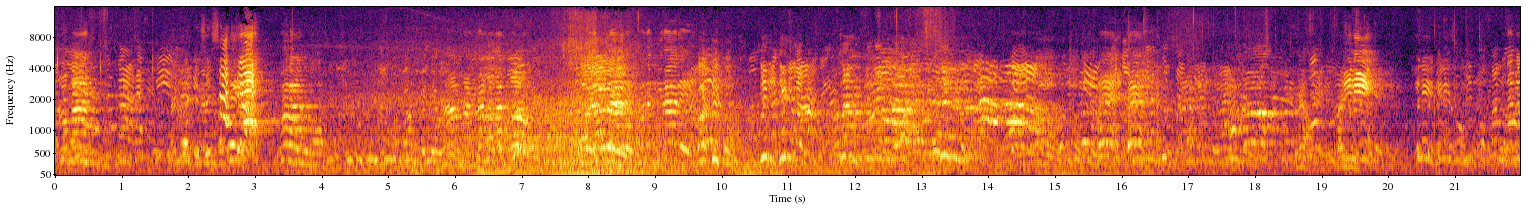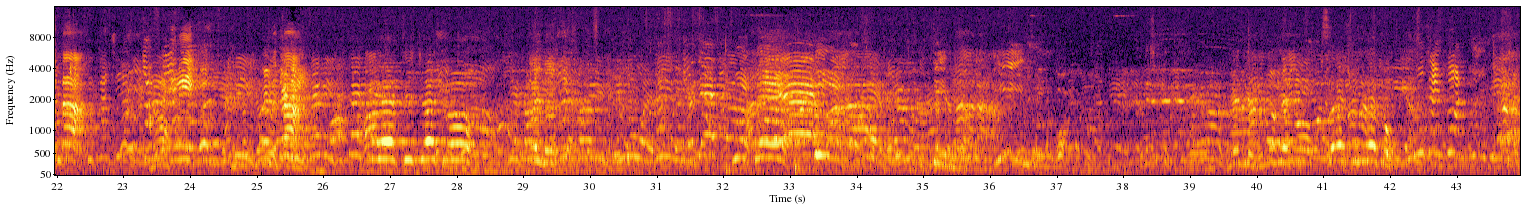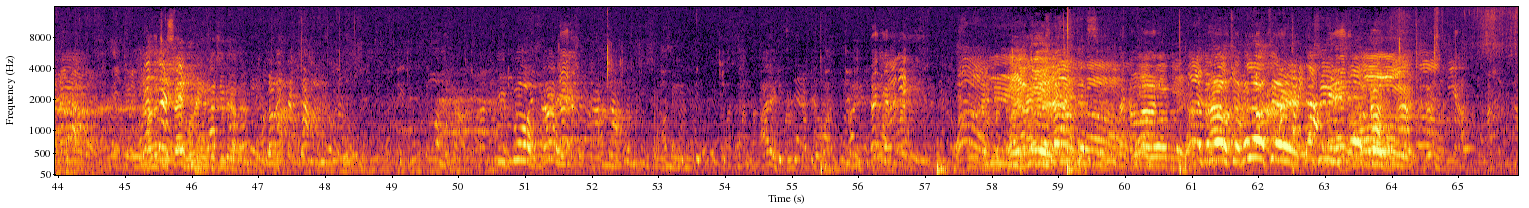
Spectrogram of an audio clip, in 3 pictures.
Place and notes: Different perspectives: II C - Torre D'arese, Italy - life in the village - II - perspective C
Just few meters away from (lazy) perspective IIB, kids training football (active), no sounds coming from the other prespectives, although very close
